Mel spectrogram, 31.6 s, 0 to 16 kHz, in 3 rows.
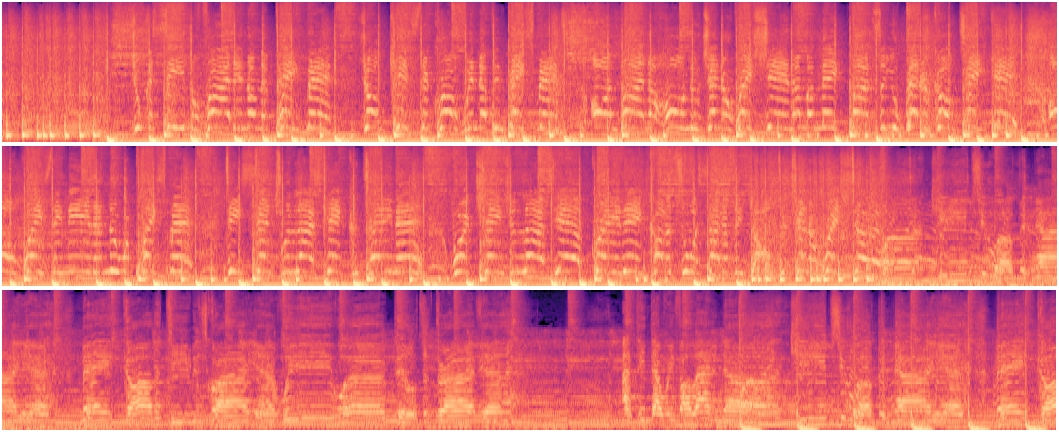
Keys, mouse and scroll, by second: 20.4 space, 26.4 ctrl+z, 28.7 space.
